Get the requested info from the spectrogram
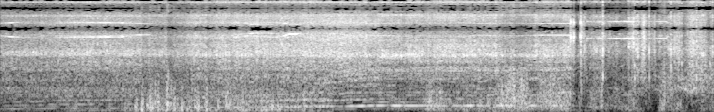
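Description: Electric motors and propellers of a tricopter whirring loudly, heard from the camera on board as it flies, the pitch shifting with the throttle. Almost six seconds in, the steady whir breaks into irregular clattering as the craft crashes into foliage.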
